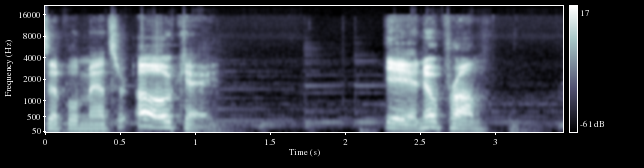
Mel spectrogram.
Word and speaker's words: Diplomancer: Just make a joke how it's pronounced. It's Diplomancer.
